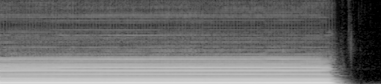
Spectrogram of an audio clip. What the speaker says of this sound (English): The first note that we're going to play together is the note G.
